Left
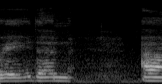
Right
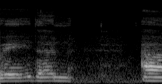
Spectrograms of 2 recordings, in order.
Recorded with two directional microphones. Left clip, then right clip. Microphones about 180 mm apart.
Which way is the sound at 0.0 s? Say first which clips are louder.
Even; 15° right (ahead or behind).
